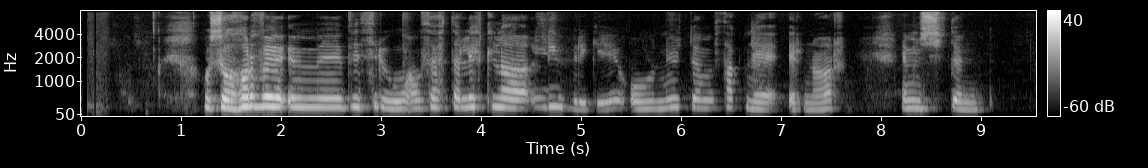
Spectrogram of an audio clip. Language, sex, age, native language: Icelandic, male, 18-19, Icelandic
